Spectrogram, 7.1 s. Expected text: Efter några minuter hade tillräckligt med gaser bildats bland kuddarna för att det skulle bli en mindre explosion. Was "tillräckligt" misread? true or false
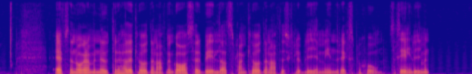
true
